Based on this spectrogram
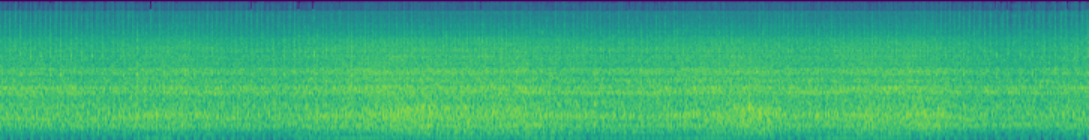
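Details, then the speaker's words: Exmark mower Kawasaki twin with two-barrel carburetor, valves already adjusted, one side clogged with rust and water: rough uneven running that evens out as the dead cylinder fires on starting fluid; carburetor fuel fault. "once it starts running you can hear the other side kick on it so I know it's a carburetor issue government so if you lift it closed and I spray a little in here you're gonna hear this cylinder kick off"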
